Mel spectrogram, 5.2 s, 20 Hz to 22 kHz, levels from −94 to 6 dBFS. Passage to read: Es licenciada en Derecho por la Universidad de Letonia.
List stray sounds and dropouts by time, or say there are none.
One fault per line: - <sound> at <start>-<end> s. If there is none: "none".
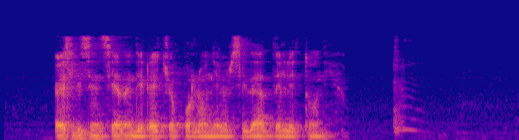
- throat clearing at 3.9-4.5 s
